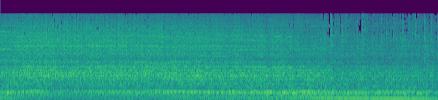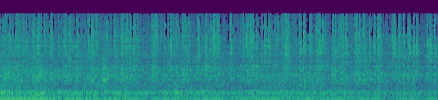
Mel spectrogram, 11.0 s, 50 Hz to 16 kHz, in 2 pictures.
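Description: Big-block Chevrolet V8 of a four-speed El Camino, heard inside the cab, running at steady revs and then dropping sharply in pitch about four seconds in to a low, choppy, uneven idle.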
